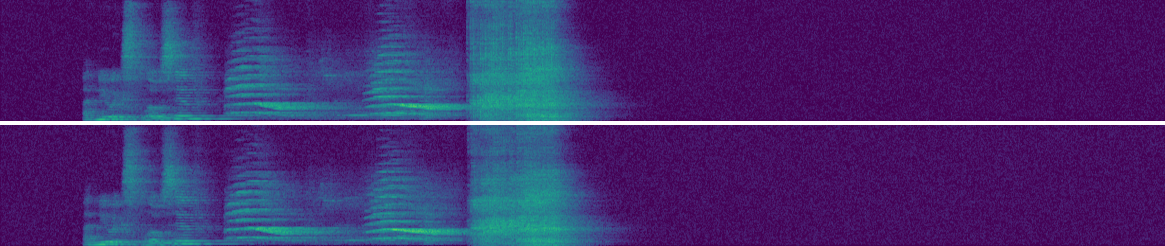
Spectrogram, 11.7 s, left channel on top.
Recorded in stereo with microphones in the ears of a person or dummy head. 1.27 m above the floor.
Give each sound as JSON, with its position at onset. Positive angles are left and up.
{"t": 0.8, "sound": "a woman speaking", "side_deg": 30, "distance_m": 0.7}
{"t": 2.2, "sound": "a bird", "side_deg": 5, "distance_m": 1.0}
{"t": 4.7, "sound": "tearing paper", "side_deg": 60, "distance_m": 0.7}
